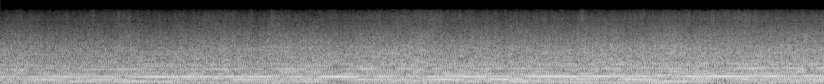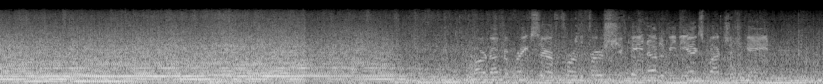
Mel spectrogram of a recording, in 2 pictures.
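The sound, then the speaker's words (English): A race car engine screams at full speed in a loud, steady, high-pitched drone for about twelve seconds as the car blasts down the Mulsanne at 200 miles an hour, then its pitch drops and breaks up as the car brakes for a chicane with rapid downshifts. “So let's get our good first real 40 sound of this car as we blast down the Mulsanne at 200 miles an hour.”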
